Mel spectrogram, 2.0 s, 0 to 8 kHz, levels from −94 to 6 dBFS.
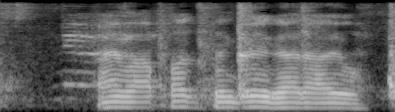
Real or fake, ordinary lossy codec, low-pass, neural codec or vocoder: fake; MP3, 64 kbps; 7.2 kHz; codec, 44.1 kHz, 7.8 kbps, DAC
